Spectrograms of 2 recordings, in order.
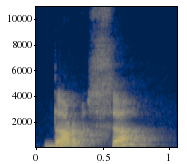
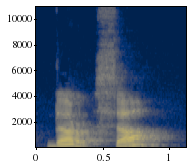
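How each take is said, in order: The two takes are said the same way.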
